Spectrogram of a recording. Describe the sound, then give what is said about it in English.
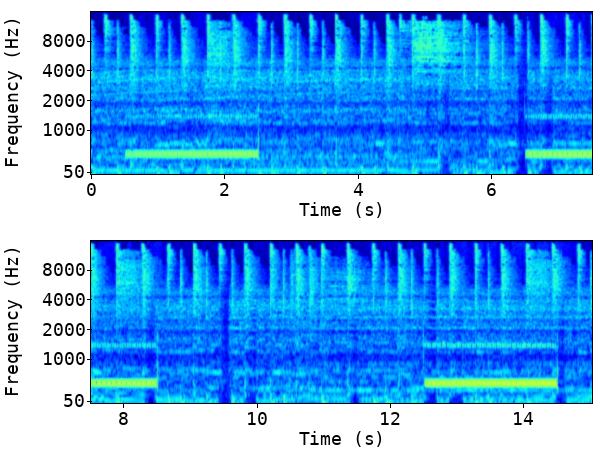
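A telephone call to a Chargers correspondent rings out: three steady, mid-pitched ringback tones, each lasting about two seconds with roughly four-second pauses between them, sounding over a busy background bed. No one answers. “Oh, tried to call our Chargers correspondent”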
